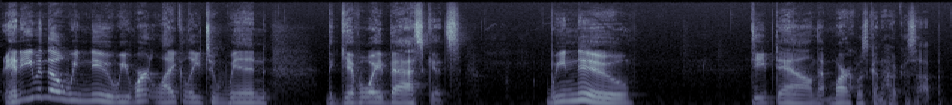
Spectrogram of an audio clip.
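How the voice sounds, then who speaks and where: A man who co-hosts a podcast, giving a casual, rambling and halting review in a conversational style. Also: on the high side, animated. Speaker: podcast co-host, beer reviewer. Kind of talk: casual beer review chat.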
